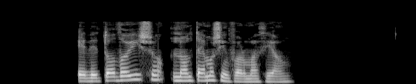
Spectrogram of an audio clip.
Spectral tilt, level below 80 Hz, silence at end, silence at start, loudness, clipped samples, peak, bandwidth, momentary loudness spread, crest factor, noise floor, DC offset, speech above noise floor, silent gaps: -5 dB/octave; -62 dBFS; 1.25 s; 0.8 s; -16 LUFS; under 0.1%; 0 dBFS; 8 kHz; 9 LU; 18 dB; under -90 dBFS; under 0.1%; over 74 dB; none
